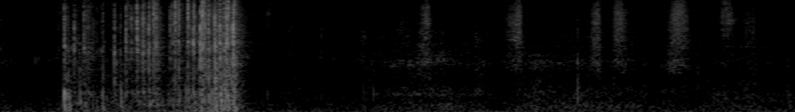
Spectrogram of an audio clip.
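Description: A new Lightseer's Tarot card deck is riffled in one loud, crackling burst, followed by softer intermittent taps and slides as the cards are squared and handled again.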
